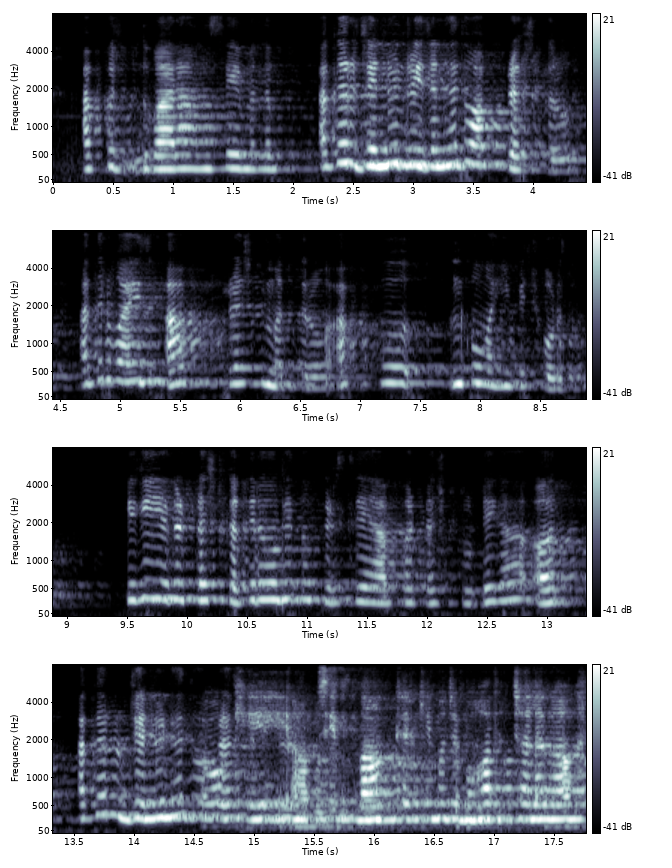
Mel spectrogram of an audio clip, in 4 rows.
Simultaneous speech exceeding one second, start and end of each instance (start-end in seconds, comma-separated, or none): 14.6-16.1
